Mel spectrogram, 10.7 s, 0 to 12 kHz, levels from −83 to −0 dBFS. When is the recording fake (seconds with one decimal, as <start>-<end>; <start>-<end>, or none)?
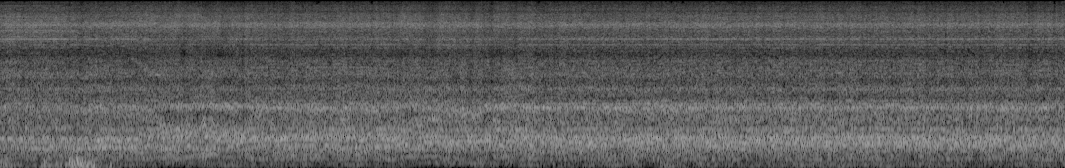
1.6-2.5; 4.0-5.2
